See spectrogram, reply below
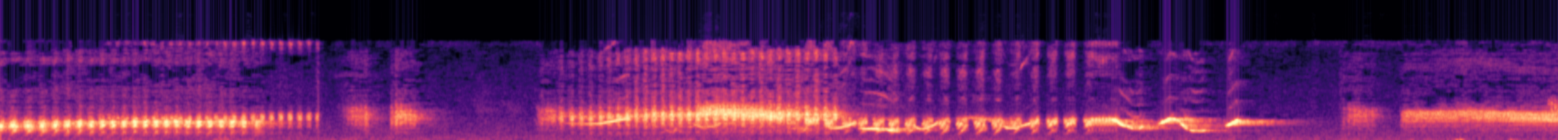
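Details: Sirtu in lively gacor singing, used to provoke wild birds into approaching; quick high chirped notes and buzzy trills, rising and falling sweeps, broken by short pauses.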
